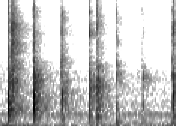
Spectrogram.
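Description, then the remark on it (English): A single person does a slow clap, clapping their hands in a steady, evenly spaced rhythm, about seven sharp claps in quick succession with no talking. “Stop with your slow clap.”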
